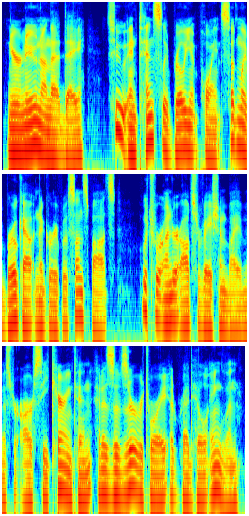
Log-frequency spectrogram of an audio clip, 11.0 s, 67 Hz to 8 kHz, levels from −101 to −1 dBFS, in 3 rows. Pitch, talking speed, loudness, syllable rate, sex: 110 Hz, 180 wpm, -21 LUFS, 5.3 syllables/s, male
